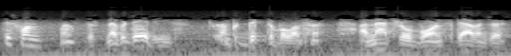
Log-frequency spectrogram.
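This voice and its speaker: A tinny, faintly hissy old radio recording. a husband with a very low, expressive voice, soothing and businesslike, slightly evasive as he explains himself. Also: normal speed. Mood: evasive, casual. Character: reassuring, businesslike husband with secrets. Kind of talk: 1970s radio drama acting.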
